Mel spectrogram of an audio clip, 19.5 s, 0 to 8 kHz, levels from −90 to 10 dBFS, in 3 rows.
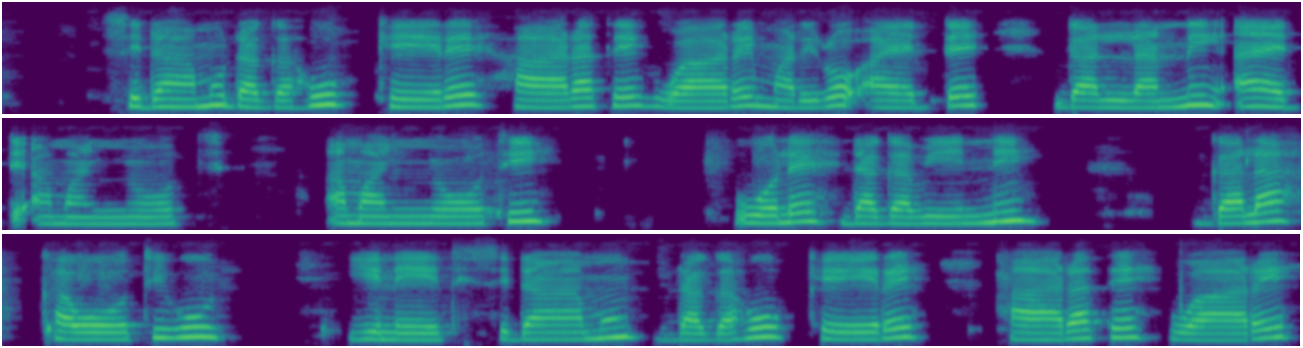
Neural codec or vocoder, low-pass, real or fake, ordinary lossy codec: none; 7.2 kHz; real; Opus, 32 kbps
